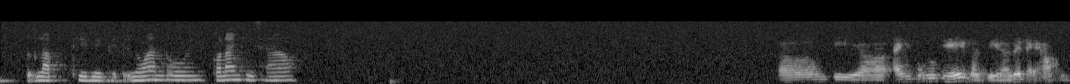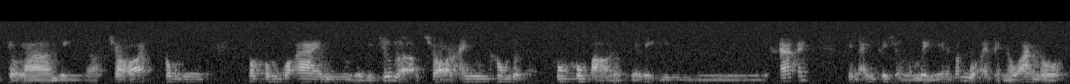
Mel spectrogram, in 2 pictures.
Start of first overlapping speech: none

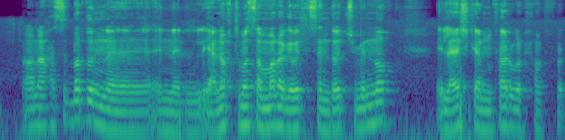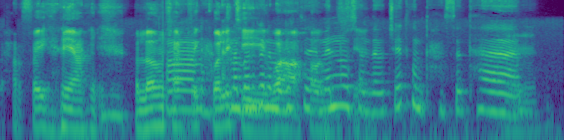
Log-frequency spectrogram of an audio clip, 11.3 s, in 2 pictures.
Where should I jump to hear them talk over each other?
7.3 s

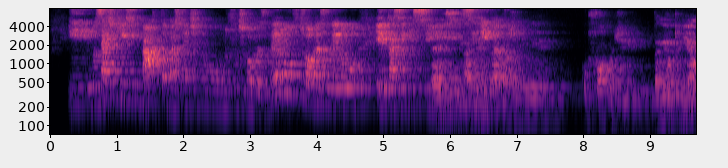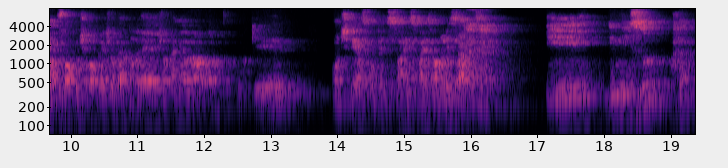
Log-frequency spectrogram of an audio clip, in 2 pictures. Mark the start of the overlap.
5.7 s

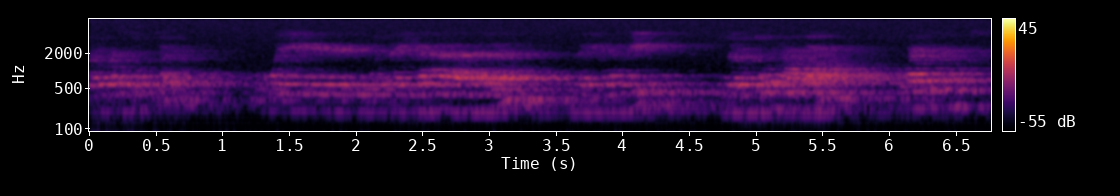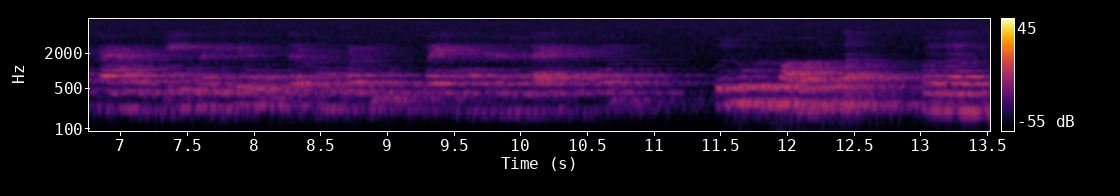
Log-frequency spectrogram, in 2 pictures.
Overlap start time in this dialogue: none

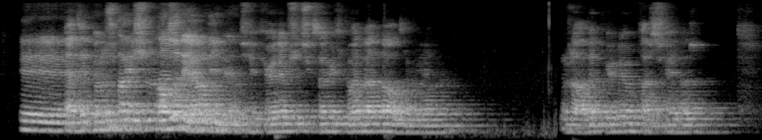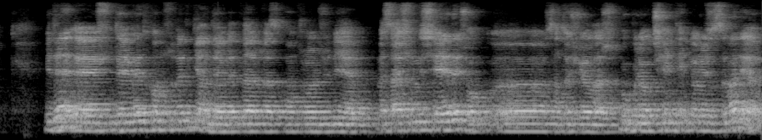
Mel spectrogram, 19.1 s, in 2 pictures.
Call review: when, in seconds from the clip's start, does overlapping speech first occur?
0.8 s

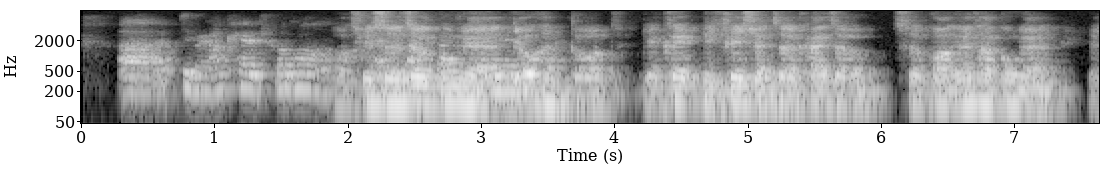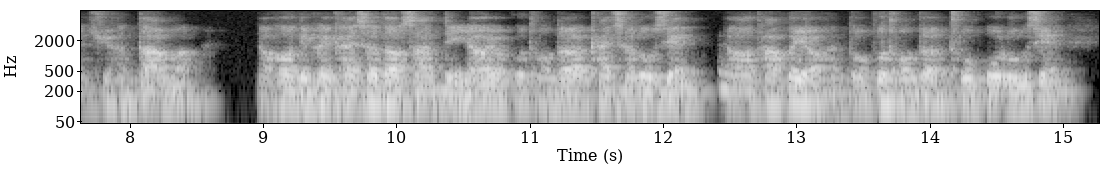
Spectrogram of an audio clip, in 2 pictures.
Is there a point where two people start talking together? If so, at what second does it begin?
1.9 s

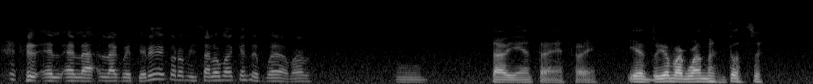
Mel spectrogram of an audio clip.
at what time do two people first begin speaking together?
none

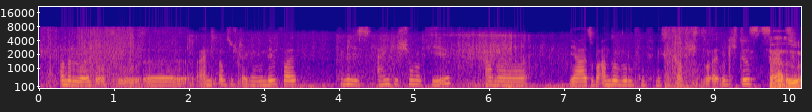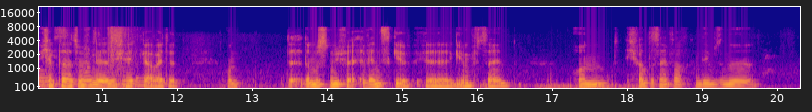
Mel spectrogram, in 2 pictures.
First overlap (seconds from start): 9.7 s

